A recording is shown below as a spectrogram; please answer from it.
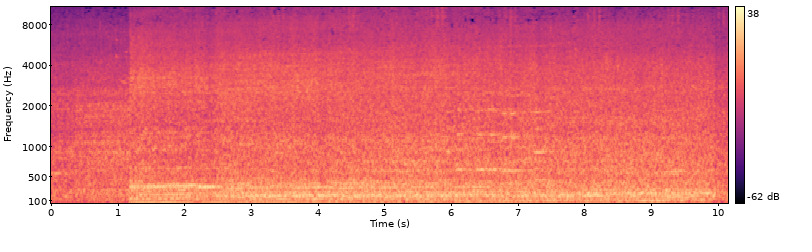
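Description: Street traffic with vehicle engines running close by. The sound cuts in abruptly and louder about a second in, then continues steadily with a low rumble.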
